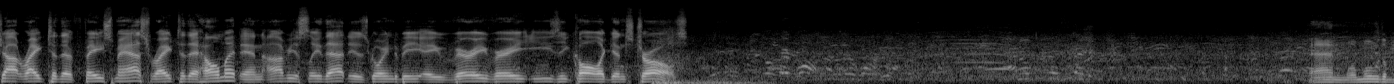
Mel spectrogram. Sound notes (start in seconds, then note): 8.2 onfield chatter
